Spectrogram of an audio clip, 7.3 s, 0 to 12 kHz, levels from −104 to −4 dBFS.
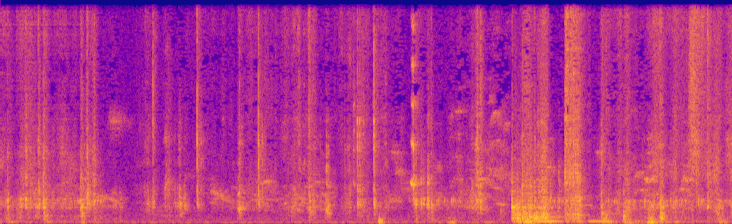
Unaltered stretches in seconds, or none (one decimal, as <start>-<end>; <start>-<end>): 0.9-7.3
